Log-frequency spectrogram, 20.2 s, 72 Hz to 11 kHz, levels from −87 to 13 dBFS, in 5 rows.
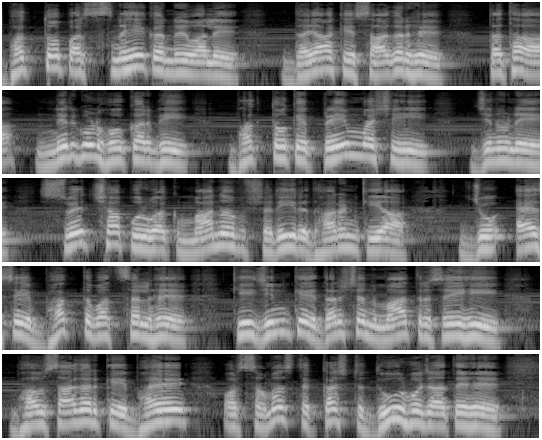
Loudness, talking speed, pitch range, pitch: -14 LUFS, 130 wpm, 150-190 Hz, 165 Hz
